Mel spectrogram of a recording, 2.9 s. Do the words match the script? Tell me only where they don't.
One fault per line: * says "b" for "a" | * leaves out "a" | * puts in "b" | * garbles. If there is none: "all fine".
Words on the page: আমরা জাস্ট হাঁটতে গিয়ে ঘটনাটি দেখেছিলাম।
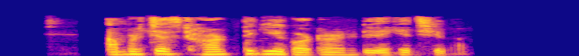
all fine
